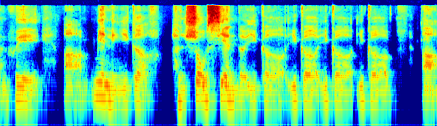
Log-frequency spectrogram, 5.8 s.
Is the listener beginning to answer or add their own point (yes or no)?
no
